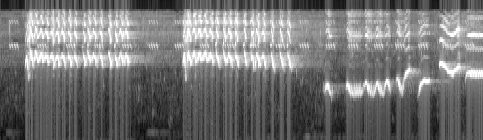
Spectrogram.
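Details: White-rumped shama song, used as therapy for a stressed bird: two fast, bright rattling trills are followed by clear whistled phrases that rise and twist, ending in a sharp upward flourish.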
